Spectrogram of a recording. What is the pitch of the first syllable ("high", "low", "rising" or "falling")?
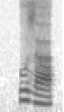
high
